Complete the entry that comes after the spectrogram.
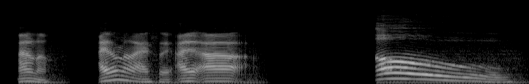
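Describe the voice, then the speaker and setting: In an American accent, a bright, sharp voice moves through very wide pitch swings at a very slow pace, with audible room echo. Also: man, fairly high pitch for a man. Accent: slight New York accent that slips out. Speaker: streamer. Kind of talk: casual chat. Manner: halting, many fillers and restarts.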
